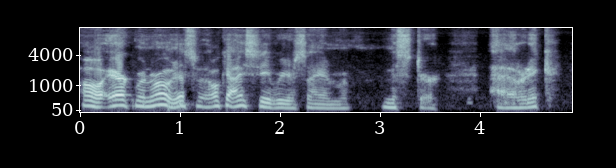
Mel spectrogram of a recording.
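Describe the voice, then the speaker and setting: Excitable, lively man co-hosting. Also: mid-range voice, normal speed, breathy edge, no room sound. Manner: excitable, playful shouts and laughs. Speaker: co-host. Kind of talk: casual live-stream chat.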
